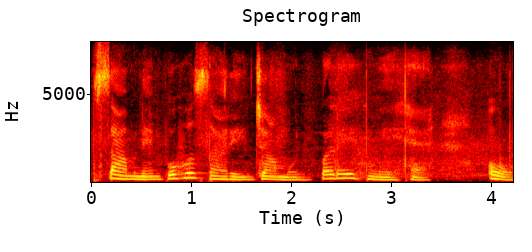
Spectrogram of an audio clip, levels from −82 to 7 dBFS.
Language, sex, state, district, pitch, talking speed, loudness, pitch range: Hindi, female, Punjab, Fazilka, 170 Hz, 125 wpm, -17 LUFS, 155-215 Hz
